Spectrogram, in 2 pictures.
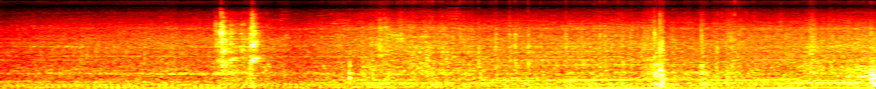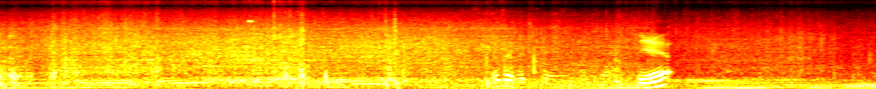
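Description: Tyres grind and crunch over rock and gravel.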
